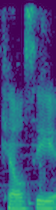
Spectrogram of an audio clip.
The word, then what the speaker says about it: Kelce: NFL star Travis Kelce. Am I saying his name right? – Yep. You're saying it right.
